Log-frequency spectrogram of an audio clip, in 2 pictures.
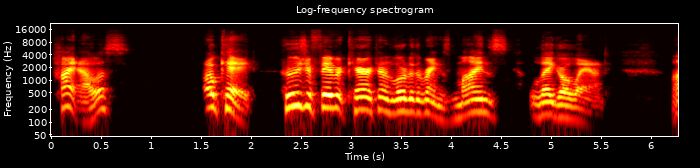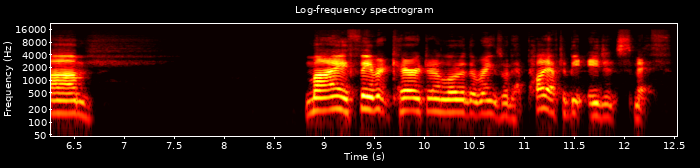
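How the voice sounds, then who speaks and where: A man's voice: a little high, expressive, unhurried, long pauses, sharp tone. A man co-hosting a live stream, chatting casually and reading out viewers' comments with a joking, teasing manner.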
